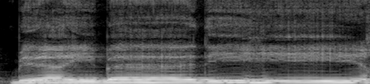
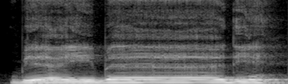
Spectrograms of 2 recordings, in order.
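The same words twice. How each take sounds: First: The final letter carries a vowel, lengthened. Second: The final letter ends bare, with no vowel. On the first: The word is read joined to the next word. "you must pronounce the vowel and you must pronounce the sound of the letter ya" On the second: The reader pauses after this word. "read it as a consonant letter without the vowel"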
